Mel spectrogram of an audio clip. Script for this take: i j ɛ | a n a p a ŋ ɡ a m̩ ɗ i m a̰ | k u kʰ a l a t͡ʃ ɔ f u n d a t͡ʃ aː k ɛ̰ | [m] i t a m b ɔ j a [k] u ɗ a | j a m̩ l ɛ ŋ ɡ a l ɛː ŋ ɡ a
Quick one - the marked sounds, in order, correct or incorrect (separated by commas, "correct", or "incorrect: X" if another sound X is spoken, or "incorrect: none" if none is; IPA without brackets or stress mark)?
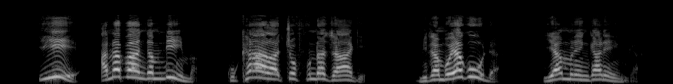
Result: correct, correct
